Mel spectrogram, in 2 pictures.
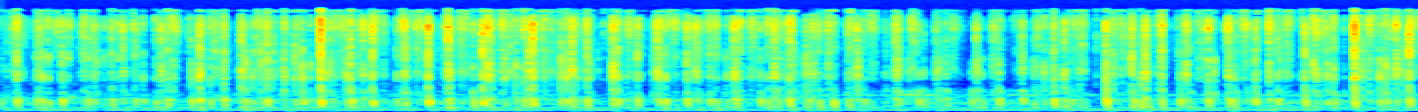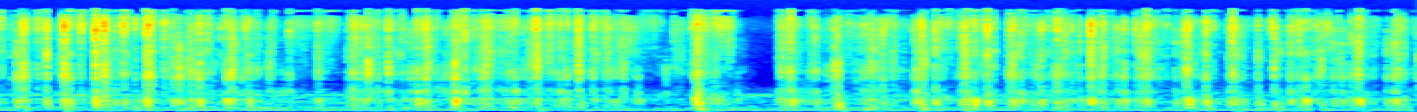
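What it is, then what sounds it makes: Leather book cover tapped. Fingertips with short nails tap rapidly on the front of a small, solid, closed Bible with a brown leather cover, held up close in both hands. The dense stream of soft, dull taps stays steady for the whole clip, with most of the energy low and warm and almost nothing bright, and each tap dies away at once.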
